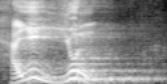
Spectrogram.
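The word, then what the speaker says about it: حيّ: اس کے بعد یا مشدد ہے تشدید کے ساتھ، حیّن۔ اور یہ نام جو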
